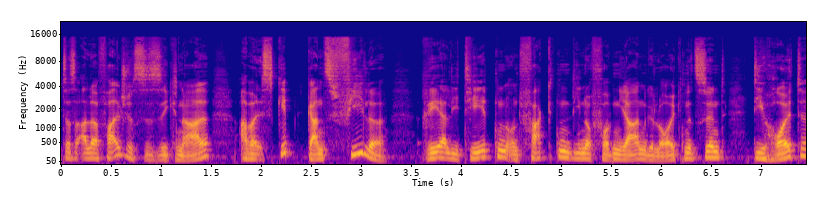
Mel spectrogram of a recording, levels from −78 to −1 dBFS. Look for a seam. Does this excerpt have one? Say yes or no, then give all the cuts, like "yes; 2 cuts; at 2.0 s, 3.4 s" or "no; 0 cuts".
yes; 2 cuts; at 2.4 s, 5.5 s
